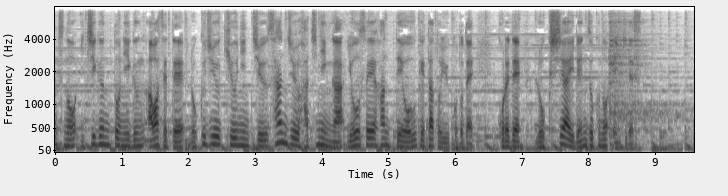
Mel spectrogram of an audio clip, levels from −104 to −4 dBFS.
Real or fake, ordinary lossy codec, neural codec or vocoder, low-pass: real; none; none; 7.2 kHz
